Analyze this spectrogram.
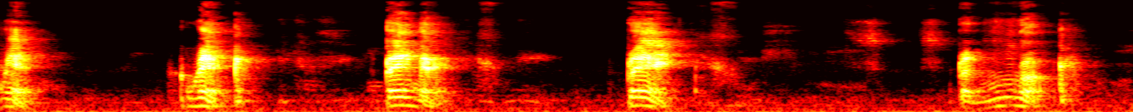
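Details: A two-year-old female Congo African grey parrot kept as a pet at home, practising her words and sounds, with four bursts of speech-like chatter and squawky syllables about a second apart, indoors over a low hum.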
